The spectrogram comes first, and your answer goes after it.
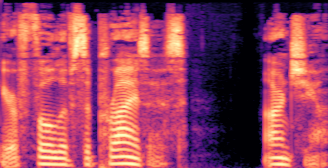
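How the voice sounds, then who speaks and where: A gravelly, put-on character voice at low-to-middle pitch comes at a moderate pace in a very clean recording with a silent background. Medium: read story.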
